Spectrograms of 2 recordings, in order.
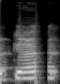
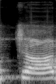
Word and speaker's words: CHAR: मैं दोबारा से फिर करवा दूंगी, एक बार देख लो, इनको समझ लो, माइंड में रख लो। एंड वन मोर थिंग, ये आपका है प्रोनाउंसिएशन कैर, CHAR कैर, इसको चार नहीं बोलना।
